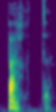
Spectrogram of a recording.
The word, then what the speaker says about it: partent: And the last persons, il, elle, partent. Remember, classic ending, ENT, but then you don't pronounce them.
